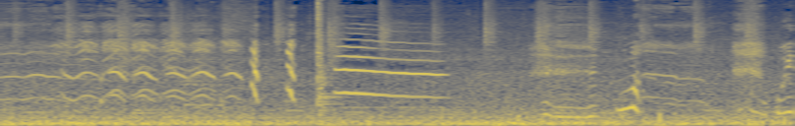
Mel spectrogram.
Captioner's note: wheezes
